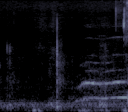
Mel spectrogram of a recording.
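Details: Cat kept indoors after a bath, voicing a drawn-out, steady meow that rises slightly and then holds level for about half a second, after some soft shuffling and rustling in a small room.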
